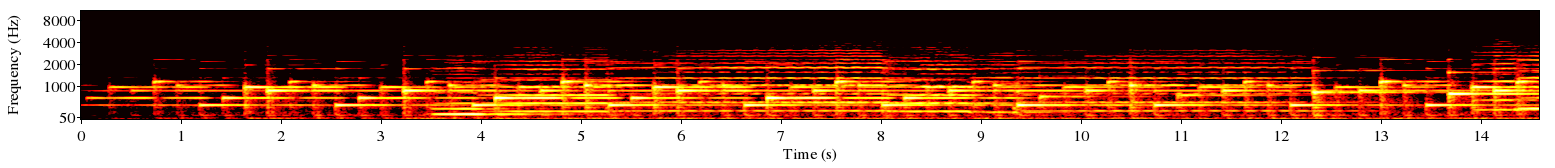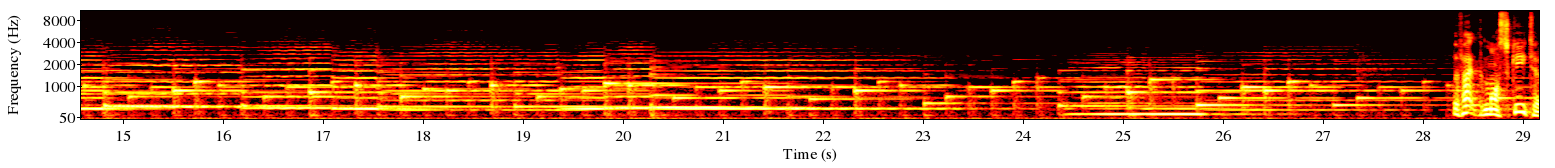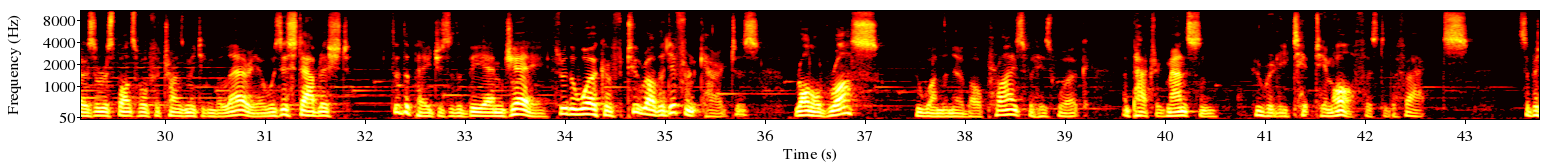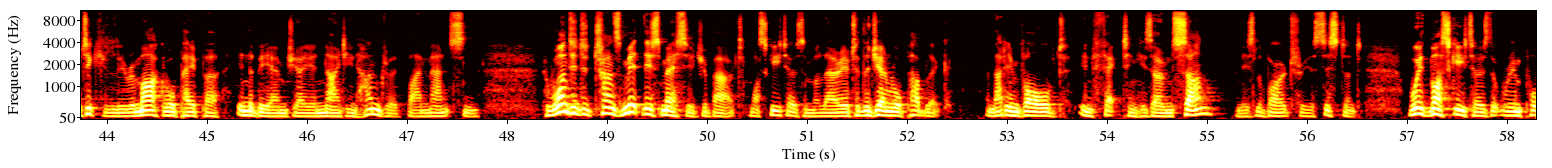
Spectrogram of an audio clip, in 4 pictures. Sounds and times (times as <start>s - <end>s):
Music: 0.0s - 58.2s
Speech: 28.3s - 47.8s, 48.4s - 58.2s.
